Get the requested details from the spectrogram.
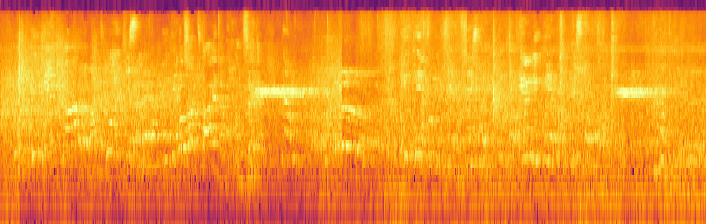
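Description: People shout and call out in a large echoing rink.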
